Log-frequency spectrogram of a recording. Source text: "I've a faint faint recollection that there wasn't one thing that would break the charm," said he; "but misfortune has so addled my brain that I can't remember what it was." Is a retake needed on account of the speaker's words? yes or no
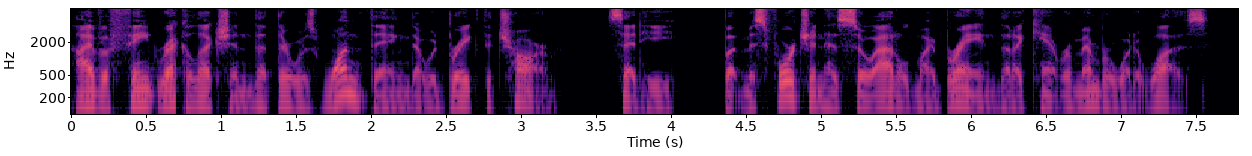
yes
